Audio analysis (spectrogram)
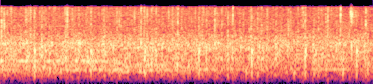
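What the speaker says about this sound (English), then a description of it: "let's have an applause for what is going to be the greatest story ever" An audience bursts into loud, dense applause before a storytelling performance of scary stories, a continuous close wash of many hands clapping throughout.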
